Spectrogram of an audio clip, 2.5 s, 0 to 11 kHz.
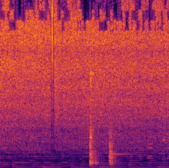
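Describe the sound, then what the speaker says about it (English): Rice and mixed vegetables sizzle steadily in a pan while a utensil gives a few soft scrapes as everything is stirred, with no talking. "we're going to let that saute for about 2 minutes"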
